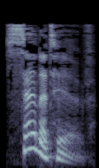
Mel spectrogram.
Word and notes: sanative: British English

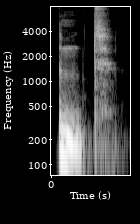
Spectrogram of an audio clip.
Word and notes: ent: British English

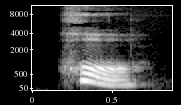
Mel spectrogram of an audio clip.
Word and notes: haw: British English

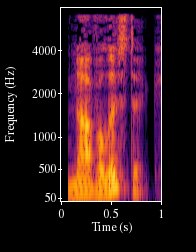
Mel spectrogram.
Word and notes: novelistic: British English

